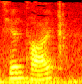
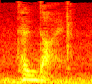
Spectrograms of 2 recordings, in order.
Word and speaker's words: Tendai: They pronounce it, instead of Tiantai, they pronounced it Tendai.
